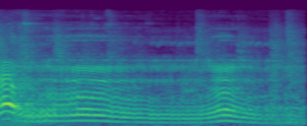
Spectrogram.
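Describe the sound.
A dog growling, a pet that scares house guests: one continuous, drawn-out, voiced low rumble with a tonal quality, swelling slightly upward in pitch near the end.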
